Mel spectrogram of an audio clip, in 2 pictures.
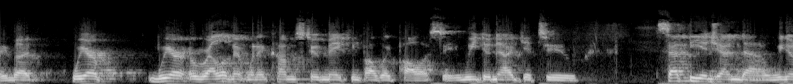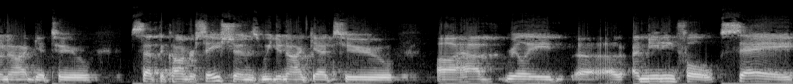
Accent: Corona, California, United States; I grew up in Corona

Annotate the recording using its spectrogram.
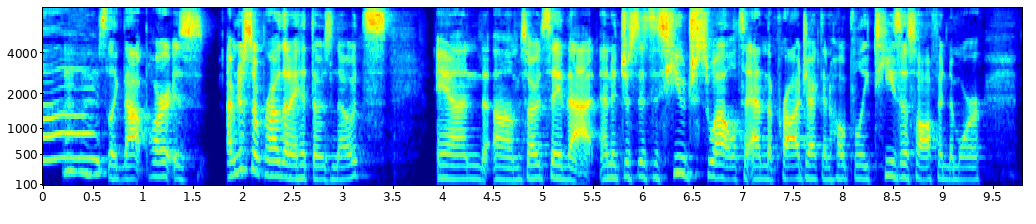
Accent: Belgium; I grew up overseas. So I grew up in Belgium. So both of these are kind of novelties to me.

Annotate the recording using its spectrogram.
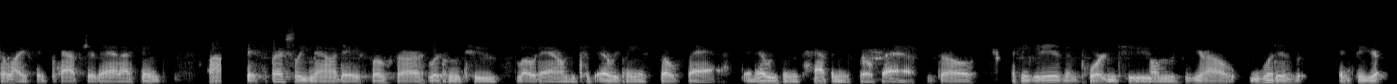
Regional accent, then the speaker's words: Cleveland, Ohio, United States; also born or lived in Minnesota; I'm from Cleveland, Ohio. And even though I'm from Ohio, my day job is I'm the director of policy and organizing for Outfront Minnesota

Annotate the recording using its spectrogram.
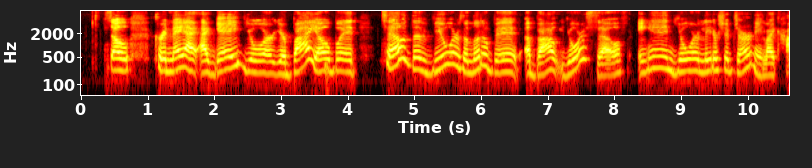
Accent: Dayton, Ohio, United States; I have one, somebody that's in my hometown of Dayton, Ohio.

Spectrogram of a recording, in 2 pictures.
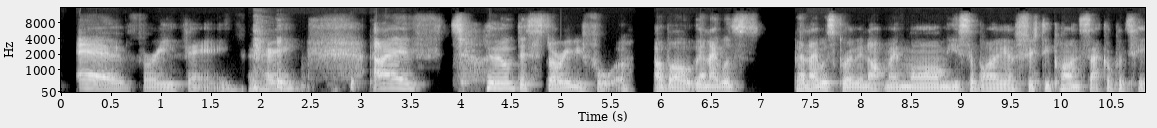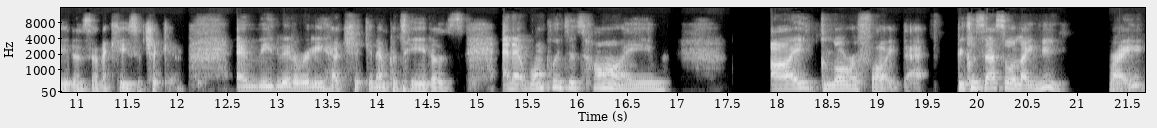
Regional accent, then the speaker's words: Bermuda; I'm from Bermuda

